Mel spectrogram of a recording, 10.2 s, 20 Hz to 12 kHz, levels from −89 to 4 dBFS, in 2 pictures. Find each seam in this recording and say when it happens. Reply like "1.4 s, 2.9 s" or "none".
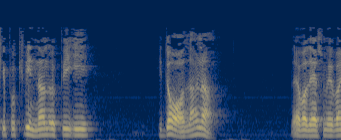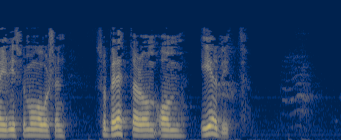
none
